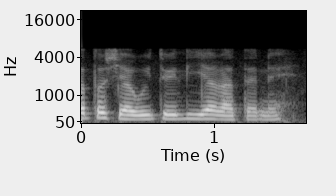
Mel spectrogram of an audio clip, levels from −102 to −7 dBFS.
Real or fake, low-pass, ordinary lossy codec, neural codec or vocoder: real; 5.4 kHz; none; none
